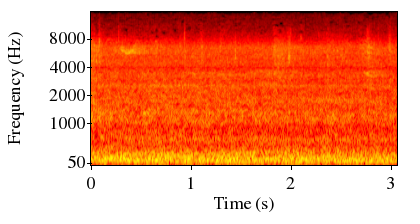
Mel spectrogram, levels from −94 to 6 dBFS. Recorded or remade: remade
